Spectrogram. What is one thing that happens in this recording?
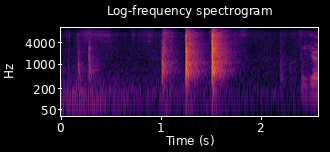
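Wooden pieces knock together.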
